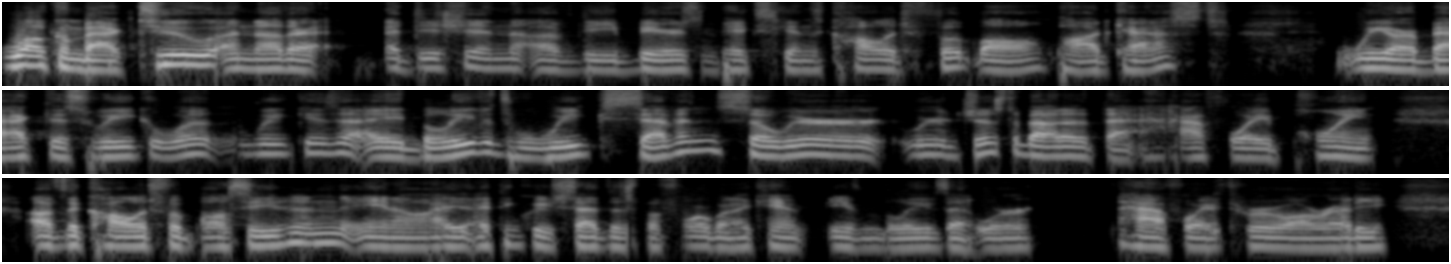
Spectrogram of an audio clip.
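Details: Adult male speaker; normal speech.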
